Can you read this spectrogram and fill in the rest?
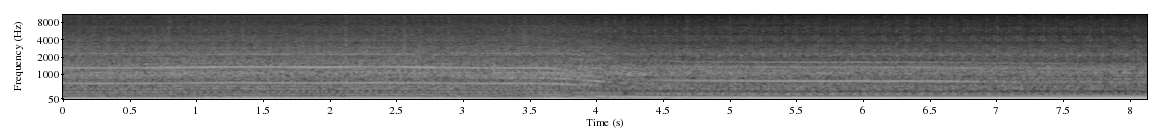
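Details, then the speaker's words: BMW 335i N54 after Chinese 17T hybrid turbo install, first start, revved to limiter then back to rough idle: light uneven metallic tick about four per second over exhaust drone; exhaust leak or injector suspected, possibly always present, unconfirmed. "It sounds too metallic-y. And it doesn't sound super consistent. It sounds like something is changing or slapping or."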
